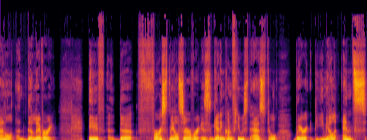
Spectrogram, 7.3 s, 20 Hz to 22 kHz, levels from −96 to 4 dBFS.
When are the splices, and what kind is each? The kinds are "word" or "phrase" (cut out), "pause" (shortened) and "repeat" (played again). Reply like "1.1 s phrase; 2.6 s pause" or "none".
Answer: none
